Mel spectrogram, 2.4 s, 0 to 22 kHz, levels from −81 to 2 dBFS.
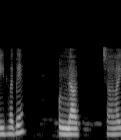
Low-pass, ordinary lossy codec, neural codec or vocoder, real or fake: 5.4 kHz; none; codec, 16 kHz, 0.5 kbps, X-Codec, HuBERT features, trained on general audio; fake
